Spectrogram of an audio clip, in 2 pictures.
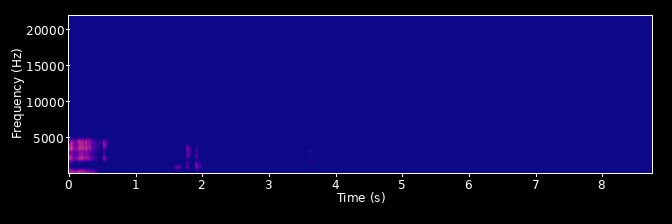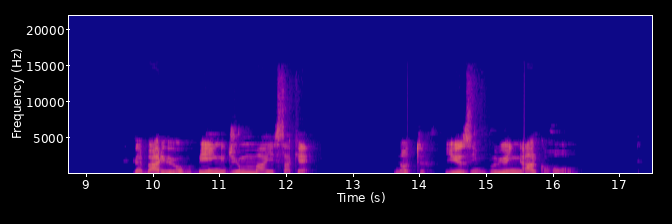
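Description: A middle-aged man speaks calmly through an online call, with long pauses.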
